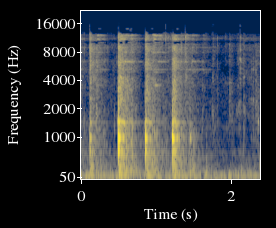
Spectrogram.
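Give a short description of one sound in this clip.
Scallop shells clink on a metal grill.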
